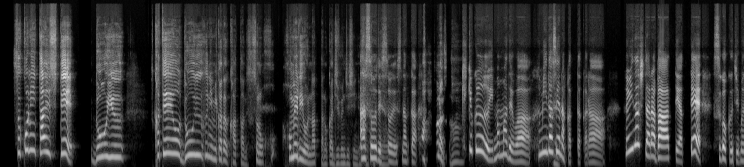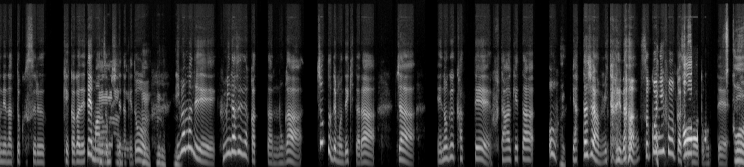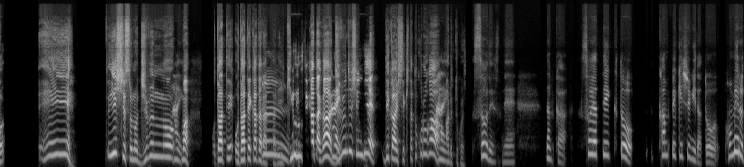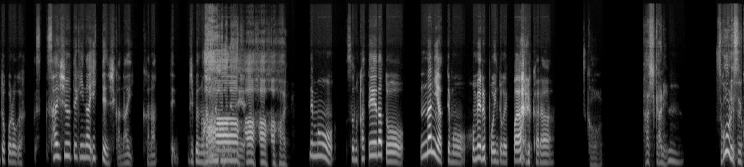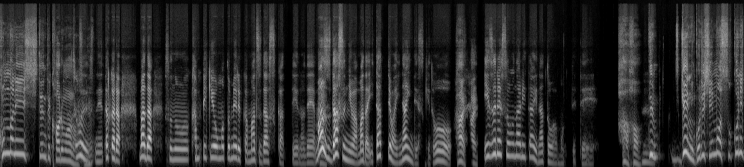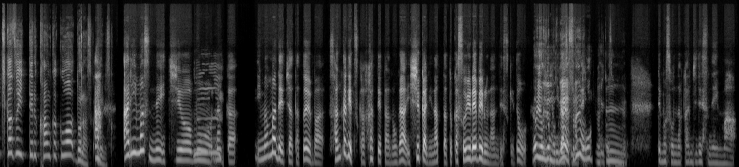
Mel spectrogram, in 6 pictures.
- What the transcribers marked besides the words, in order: other background noise; chuckle
- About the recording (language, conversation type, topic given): Japanese, podcast, 完璧を目指すべきか、まずは出してみるべきか、どちらを選びますか？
